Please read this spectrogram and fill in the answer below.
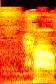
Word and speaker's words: half: 100 inside Grot top half half half silent L po iyan half half learned learned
